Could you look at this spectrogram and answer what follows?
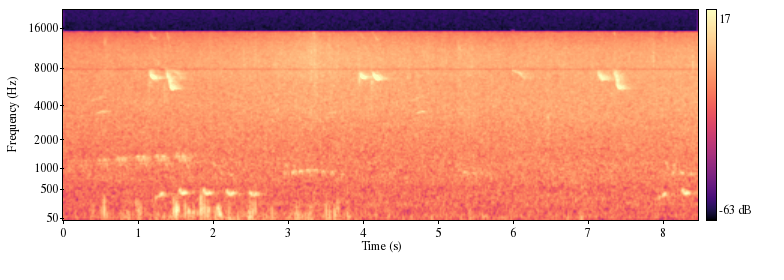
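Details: A greater coucal in forest gives its deep, resonant "oop oop oop" call, about five hollow hoots in quick succession, with thin high chirps from other birds and leaf rustling.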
